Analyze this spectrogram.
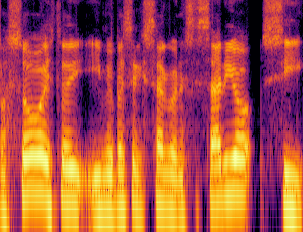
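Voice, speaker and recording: Pitch swings very widely at a fairly slow pace on a very clean recording with a silent background. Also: man. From Uruguay. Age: 50s. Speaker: rabbi. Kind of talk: interview conversation. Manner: halting, with repetitions.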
